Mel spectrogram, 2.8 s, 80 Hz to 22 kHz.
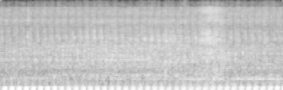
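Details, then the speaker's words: GY6 scooter single-cylinder engine idling at about 1,500 rpm; the idle rose on its own. Steady, even putter with no knocks or misses. Normal idle. "it sounds pretty good again it's keeping this idle oh now it's actually 1,500 rpm it kind of went up on his own"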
